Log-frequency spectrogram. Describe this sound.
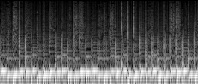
Drones and sequences made by using DSI Tetra and Marantz recorder.
Analog, Sequencer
